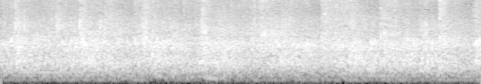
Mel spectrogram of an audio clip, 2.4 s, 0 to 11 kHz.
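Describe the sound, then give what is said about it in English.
Steady, dense audience applause celebrating a speaker's 28 years of marriage, many hands clapping at once in a continuous wash of sound that holds an even, fairly loud level throughout with no voices on top. “You better applaud.”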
